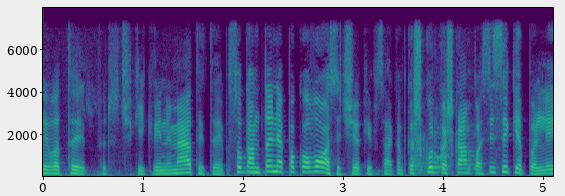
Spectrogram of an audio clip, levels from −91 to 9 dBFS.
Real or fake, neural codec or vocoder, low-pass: fake; codec, 16 kHz, 2 kbps, X-Codec, WavLM features, trained on Multilingual LibriSpeech; 7.2 kHz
